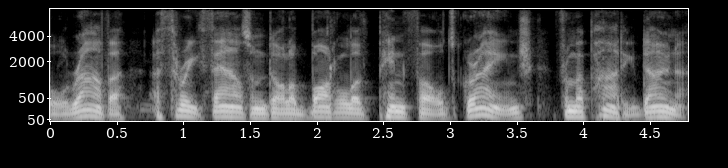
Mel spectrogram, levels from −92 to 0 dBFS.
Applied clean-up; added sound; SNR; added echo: none; none; none; none.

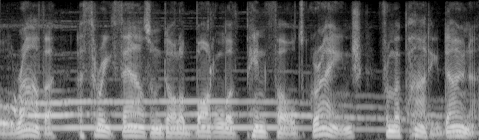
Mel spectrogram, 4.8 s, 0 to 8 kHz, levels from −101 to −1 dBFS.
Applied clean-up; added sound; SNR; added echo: none; Dog; 5 dB; none.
